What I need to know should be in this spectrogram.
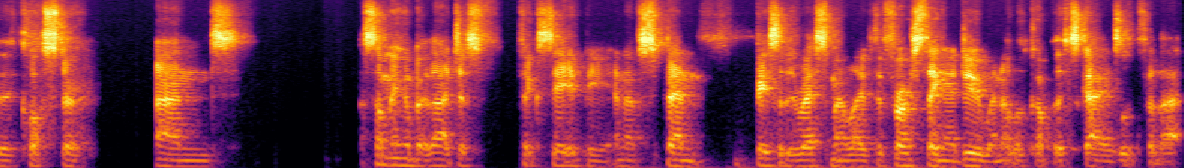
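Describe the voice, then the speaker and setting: A man at medium pitch, bright and sharp in tone, monotone and flat, going very fast yet with long, frequent pauses. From Scotland, Inverness. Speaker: astronomy club member. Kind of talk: casual interview. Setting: video call.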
